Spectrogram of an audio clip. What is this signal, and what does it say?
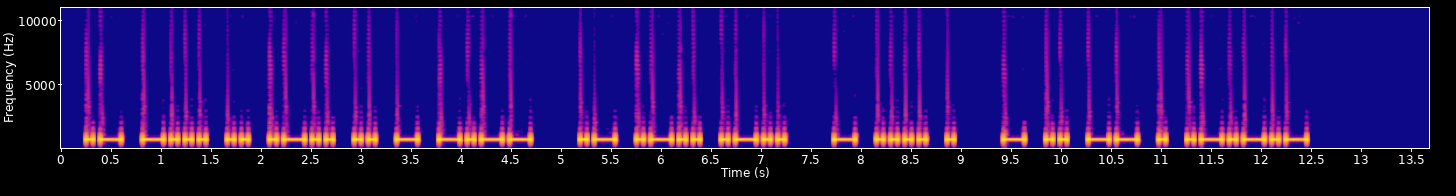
Morse code, heard as a keyed tone, about 17 wpm, 700 Hz. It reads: ABILITY ALL THE TIME.
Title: Sentences from Top 1000 Words - Review Part 3 - 17wpm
